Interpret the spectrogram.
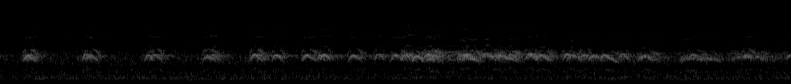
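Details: A crow protests a juvenile bald eagle at the Decorah hatchery, 29 January 2023, trying to chase it away, on a live bird cam; spaced harsh caws speed up into a dense, continuous cawing run midway, then space out again over light background hiss.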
